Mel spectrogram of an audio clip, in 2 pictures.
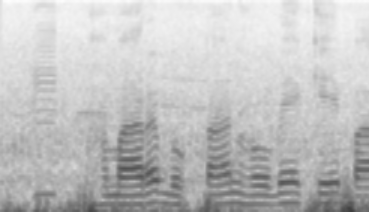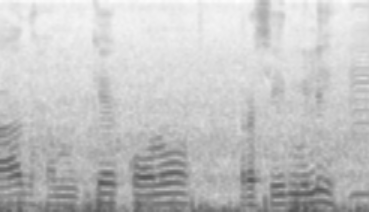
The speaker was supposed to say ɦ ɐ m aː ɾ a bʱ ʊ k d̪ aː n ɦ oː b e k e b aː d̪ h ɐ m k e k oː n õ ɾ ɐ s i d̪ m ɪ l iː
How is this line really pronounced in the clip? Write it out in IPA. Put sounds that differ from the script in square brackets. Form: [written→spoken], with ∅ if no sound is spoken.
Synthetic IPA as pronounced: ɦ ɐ m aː ɾ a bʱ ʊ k [d̪→t̪] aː n ɦ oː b e k e b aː d̪ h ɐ m k e k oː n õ ɾ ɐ s [i→iː] d̪ m ɪ l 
